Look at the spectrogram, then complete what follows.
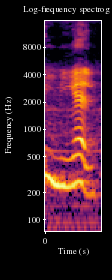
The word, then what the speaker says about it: miel: तो MI हो गया हमारा मी, फिर IE है तो ई है मी है, और फिर L है तो इसकी प्रोनाउंसिएशन हो गई मियल।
